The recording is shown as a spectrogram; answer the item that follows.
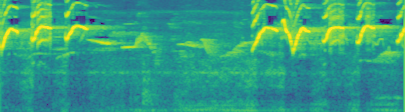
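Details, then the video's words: Kacer, or Oriental magpie-robin, in dense 'nembak rapat' song used as a training master: clear whistled notes rising and falling sharply, about three per second, broken by a brief quieter gap with a low hum. "terapi masteran Kacer nembak rapat"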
